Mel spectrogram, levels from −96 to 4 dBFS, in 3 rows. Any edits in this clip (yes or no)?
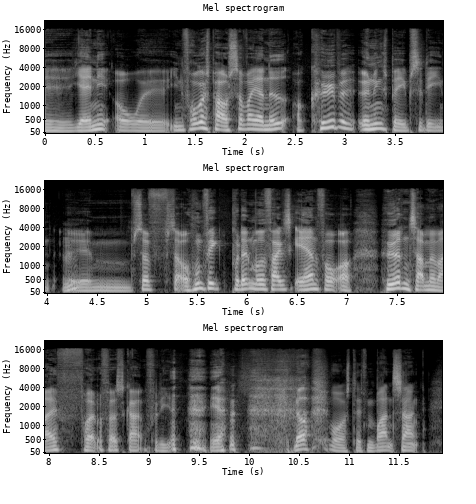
yes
